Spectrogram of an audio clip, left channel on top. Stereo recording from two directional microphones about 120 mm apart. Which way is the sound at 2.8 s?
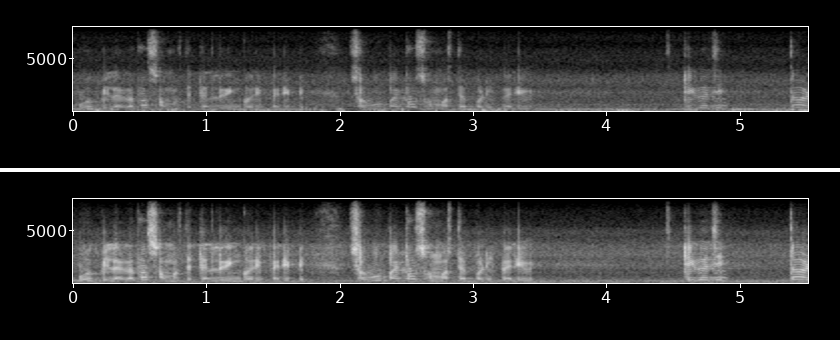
20° right (ahead or behind).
